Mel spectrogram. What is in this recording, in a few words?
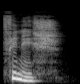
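"finish up", British English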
